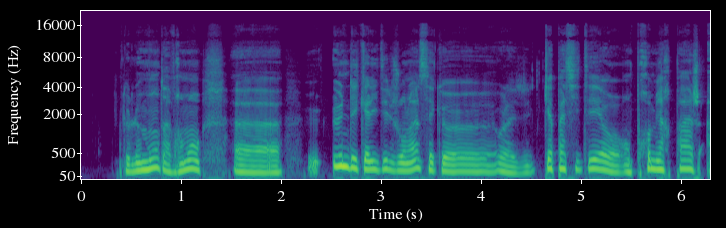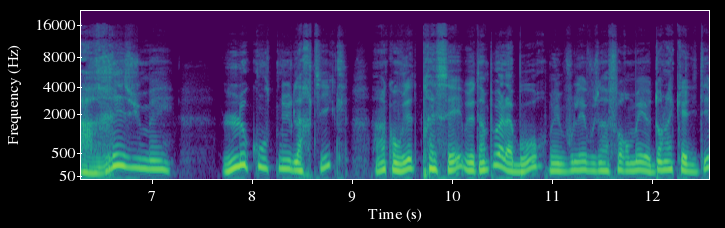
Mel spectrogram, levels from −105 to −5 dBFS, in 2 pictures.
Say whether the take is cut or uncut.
uncut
